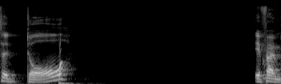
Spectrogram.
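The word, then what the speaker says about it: dhol: i think it's a doll if i'm saying that right i think it's spelled d-h-o-l uh double-sided sounds awesome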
